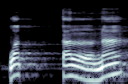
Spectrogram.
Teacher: na fathah diikuti alif 2 harokat mad tabi'i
